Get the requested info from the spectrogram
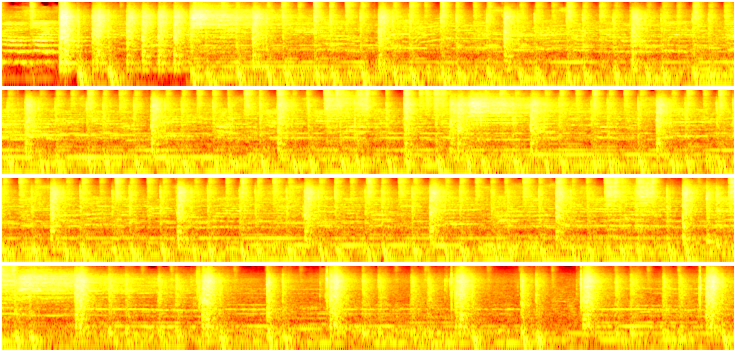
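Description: A band playing a song live through a club PA, with a drum kit's kick and snare driving a steady beat over heavy bass. The full band comes in about half a second in, after a brief drop.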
